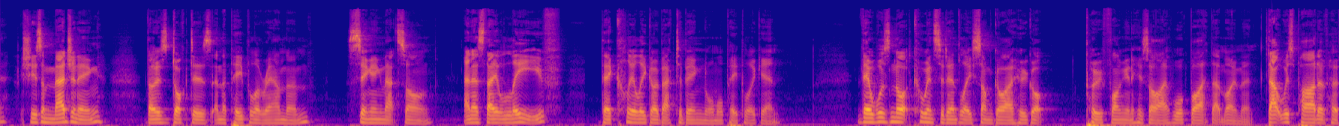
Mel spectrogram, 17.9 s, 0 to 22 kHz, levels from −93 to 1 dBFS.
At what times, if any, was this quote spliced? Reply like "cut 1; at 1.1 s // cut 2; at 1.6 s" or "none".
none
